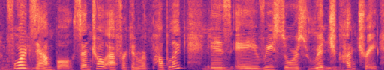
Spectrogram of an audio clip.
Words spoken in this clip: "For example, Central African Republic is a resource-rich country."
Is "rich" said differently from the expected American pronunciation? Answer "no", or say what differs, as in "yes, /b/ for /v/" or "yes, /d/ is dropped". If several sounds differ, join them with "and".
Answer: no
